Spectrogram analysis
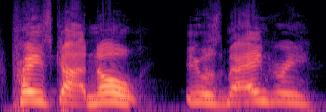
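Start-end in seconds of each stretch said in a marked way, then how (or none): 0.1-0.7 mock praise. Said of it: "He was like".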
